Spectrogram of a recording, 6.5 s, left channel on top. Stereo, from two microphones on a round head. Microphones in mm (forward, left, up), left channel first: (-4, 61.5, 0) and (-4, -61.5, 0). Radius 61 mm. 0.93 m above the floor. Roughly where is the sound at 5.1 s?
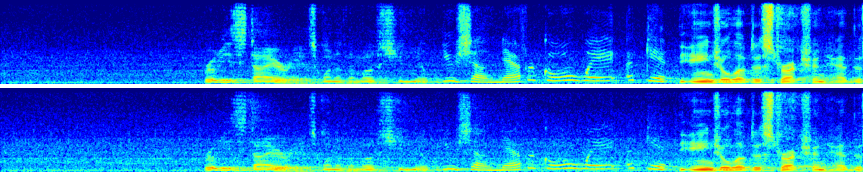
Left.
